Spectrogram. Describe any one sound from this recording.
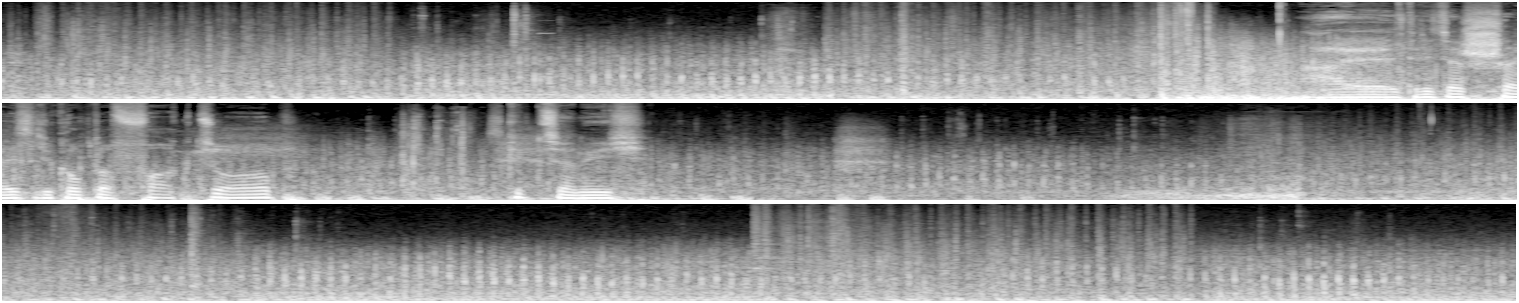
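A helicopter's rotors thump and drone steadily nearby.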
